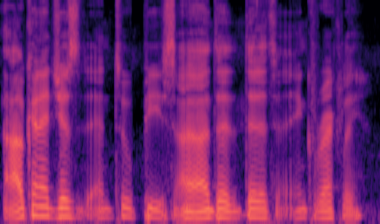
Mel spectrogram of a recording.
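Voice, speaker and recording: A man's voice: mid-range voice, quick pace, no room sound. A young man with a Dutch accent talks loosely to his livestream chat, repeating phrases and chuckling between thoughts. He sounds tired from hours of streaming, his voice sitting mid-range in a dry, close recording. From Netherlands. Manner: rambling, repeats himself, chuckles often, reads chat aloud. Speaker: crypto livestream host.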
